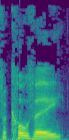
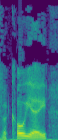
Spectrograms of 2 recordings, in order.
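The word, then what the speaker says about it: Vekoye (וקוי): He sings it Vekove. It's misread Vekove. The correct word is Vekoye.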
